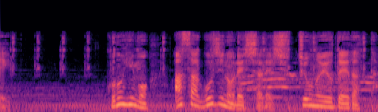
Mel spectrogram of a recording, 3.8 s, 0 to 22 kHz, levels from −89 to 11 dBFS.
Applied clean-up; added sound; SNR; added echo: none; none; none; none.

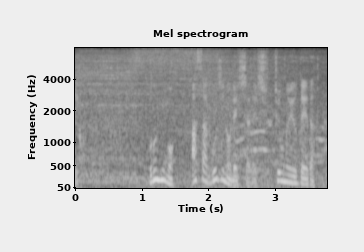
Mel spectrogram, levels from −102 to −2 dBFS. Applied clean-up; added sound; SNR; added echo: none; Train; 6 dB; none.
